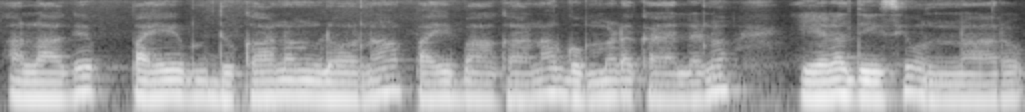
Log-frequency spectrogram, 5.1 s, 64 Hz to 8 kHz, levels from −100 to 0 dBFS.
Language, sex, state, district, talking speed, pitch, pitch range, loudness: Telugu, male, Telangana, Hyderabad, 95 wpm, 120 Hz, 115-130 Hz, -15 LUFS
